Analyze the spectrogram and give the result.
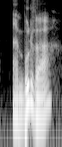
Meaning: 1. bulwark, rampart 2. boulevard, avenue 3. causeway
- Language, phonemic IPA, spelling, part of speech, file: French, /bul.vaʁ/, boulevard, noun, Fr-boulevard.ogg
